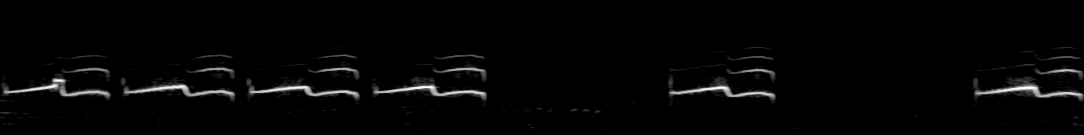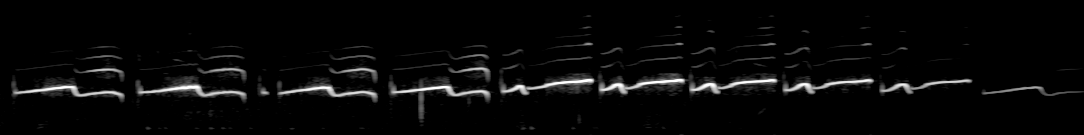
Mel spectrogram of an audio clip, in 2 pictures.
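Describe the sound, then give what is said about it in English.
Red Knot calls over Arctic tundra: clear, plaintive whistled notes, each sliding up and then down. A run of five comes first, then a lone call after a pause, then a long, quicker series of many calls. “That's a Red Knot recorded by our guest, Garrett Vinn.”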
